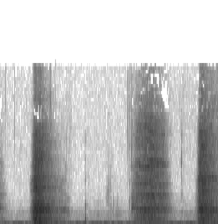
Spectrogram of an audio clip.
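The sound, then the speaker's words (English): Heavy breathing from a person out of breath after a gym workout: three loud, breathy gusts of air separated by short pauses, with quieter breathing between them. “Should have pushed pause and not recorded video after right after gym. Out of breath.”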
